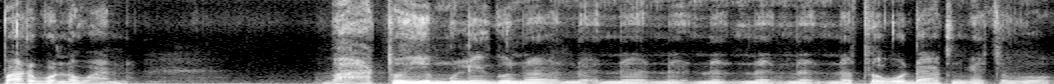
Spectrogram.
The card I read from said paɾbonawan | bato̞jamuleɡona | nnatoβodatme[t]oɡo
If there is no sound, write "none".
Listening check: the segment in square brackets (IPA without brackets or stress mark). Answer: t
